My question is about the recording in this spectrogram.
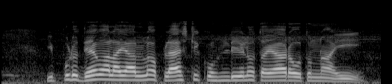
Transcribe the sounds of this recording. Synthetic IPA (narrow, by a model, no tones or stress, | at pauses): ipːuɽud̪ɛːʋaːlɐjaːlːo̞ːplaːsʈikɦuɳɖiːlo̞ːt̪ɐjaːɾɐwut̪unːaːji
